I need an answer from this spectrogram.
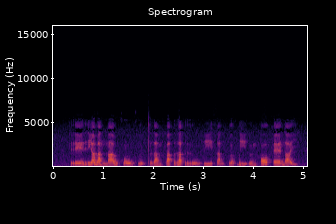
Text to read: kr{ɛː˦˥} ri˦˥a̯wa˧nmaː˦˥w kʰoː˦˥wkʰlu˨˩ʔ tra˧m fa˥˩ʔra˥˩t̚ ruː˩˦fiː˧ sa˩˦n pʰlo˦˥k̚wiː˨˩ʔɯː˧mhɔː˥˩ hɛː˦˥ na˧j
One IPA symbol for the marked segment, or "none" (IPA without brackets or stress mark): eː˦˥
